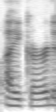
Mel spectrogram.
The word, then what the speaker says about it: Icard: If you're on Instagram, it's just my full name, Michelle Eichard. It's two L's and it's spelled like Icard, I-C-A-R-D.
